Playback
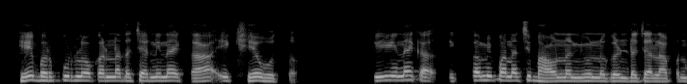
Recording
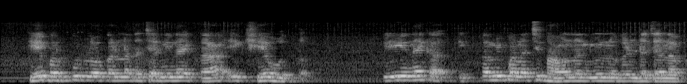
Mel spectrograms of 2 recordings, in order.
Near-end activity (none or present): none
